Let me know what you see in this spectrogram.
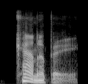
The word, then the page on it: canopy: British English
